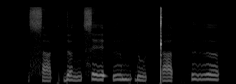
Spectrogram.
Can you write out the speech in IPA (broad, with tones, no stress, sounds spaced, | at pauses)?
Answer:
s a˨˩ k̚ ɗ ə˨˩˦ ŋ s e˧ ʔ ɨ˧ m ɗ u˨˩ t̚ ʈ a˨˩ t̚ h ɨ˧ ə̯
